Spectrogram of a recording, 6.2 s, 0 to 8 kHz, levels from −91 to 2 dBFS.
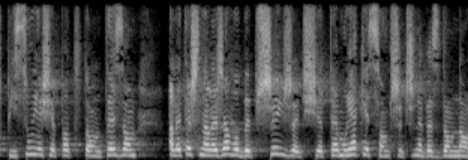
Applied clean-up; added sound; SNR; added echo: none; none; none; none.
